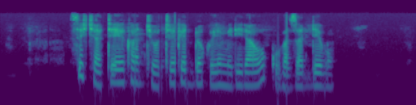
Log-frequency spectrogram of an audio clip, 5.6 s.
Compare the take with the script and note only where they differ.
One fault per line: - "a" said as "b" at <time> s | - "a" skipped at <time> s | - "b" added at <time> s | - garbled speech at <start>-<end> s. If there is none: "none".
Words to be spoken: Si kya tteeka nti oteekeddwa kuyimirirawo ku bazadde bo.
none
